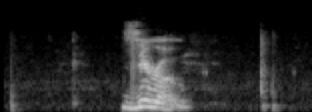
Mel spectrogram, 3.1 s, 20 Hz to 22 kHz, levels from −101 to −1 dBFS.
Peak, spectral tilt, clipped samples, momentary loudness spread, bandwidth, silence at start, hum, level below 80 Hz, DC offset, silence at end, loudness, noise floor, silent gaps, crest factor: -8 dBFS; -5 dB/octave; under 0.1%; 25 LU; 10 kHz; 0.1 s; none; -78 dBFS; under 0.1%; 0.4 s; -25 LUFS; -73 dBFS; none; 22 dB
